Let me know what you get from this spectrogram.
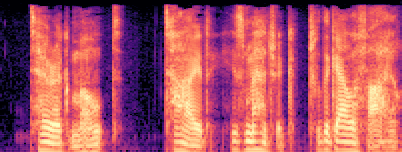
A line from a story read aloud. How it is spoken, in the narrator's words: he whispered, his voice dry and cracked with pain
